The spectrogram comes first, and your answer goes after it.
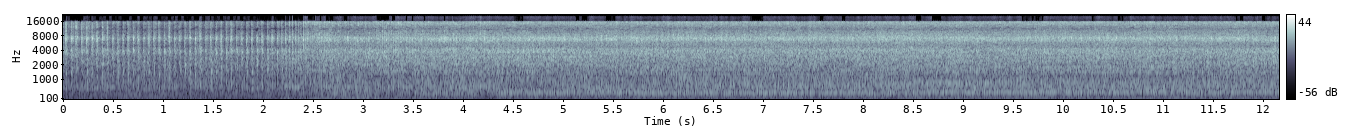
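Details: Mitsubishi Canter diesel after injection pump plunger replacement and pump adjustment: brief rev change, then even clatter settling around 600 rpm with no misses. Normal, steady idle, repair completed.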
